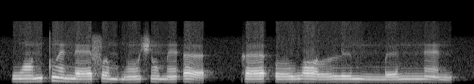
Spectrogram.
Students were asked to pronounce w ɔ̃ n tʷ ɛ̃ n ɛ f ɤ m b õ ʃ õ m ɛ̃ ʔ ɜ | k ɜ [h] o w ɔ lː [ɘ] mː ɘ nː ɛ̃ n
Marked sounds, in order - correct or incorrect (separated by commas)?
incorrect, incorrect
